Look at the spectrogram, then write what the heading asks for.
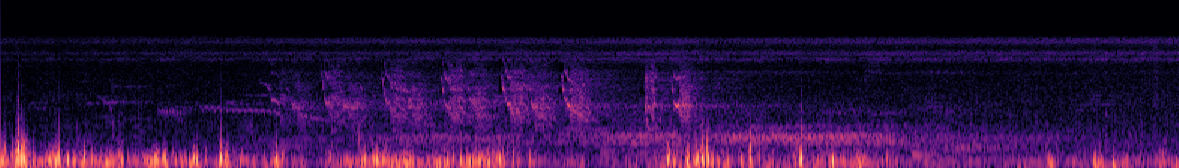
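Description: A bird calling in a quick run of repeated notes for about three seconds, from about two seconds in, over a low rumble of wind on the microphone that is strongest at the start.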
